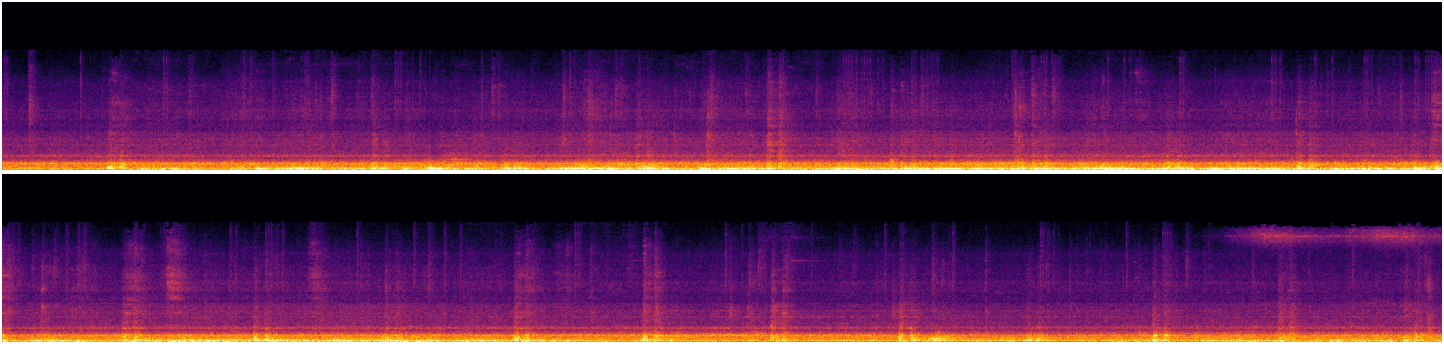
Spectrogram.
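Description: Hisatsu Orange Railway diesel railcar running along the line, heard from inside the cab: a steady engine and running drone with wheel noise, broken by occasional clacks over rail joints, the sharpest about four seconds in and again near the middle.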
